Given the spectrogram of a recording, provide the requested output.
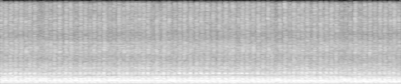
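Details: Old Craftsman chainsaw after years sitting, with new fuel line, rebuilt carburetor kit and new fuel filter, restarted unchoked after running minutes earlier; loud steady high-revving two-stroke buzz, even pitch, no stumbling or misfire; running normally.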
